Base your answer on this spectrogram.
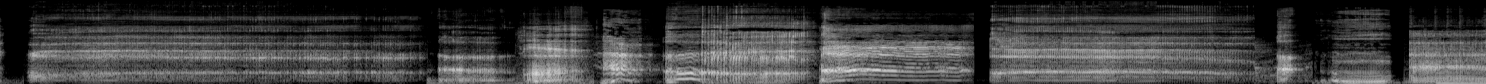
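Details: Female burping compilation: several loud, long, drawn-out burps with short pauses between them; belching.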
